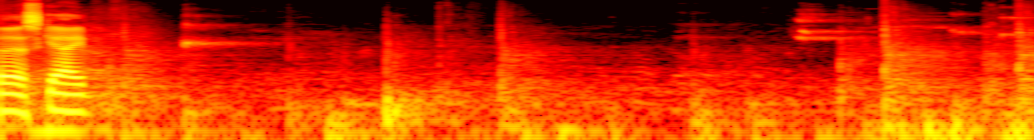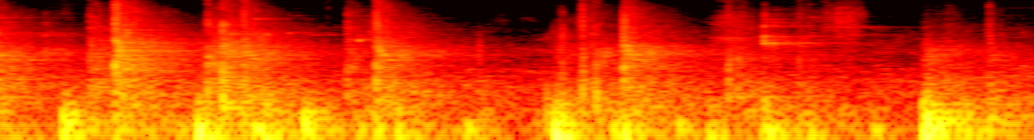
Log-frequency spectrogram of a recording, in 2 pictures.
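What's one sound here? Sneakers squeak sharply on a wooden court floor.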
